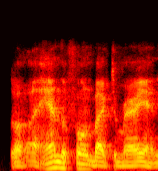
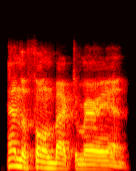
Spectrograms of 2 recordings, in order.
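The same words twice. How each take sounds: First: Said in the usual way. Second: Deaf priest's order. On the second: Retold or imitated. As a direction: bark "Hand the phone back to Marianne" like a half-deaf priest. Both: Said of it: "he talks like everybody's starting to go deaf".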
